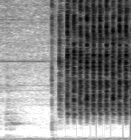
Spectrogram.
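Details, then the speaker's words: Air-conditioning expansion valve on a test rig, driven by button press: fast, even ratchet of crisp clicks about sixteen a second, then stopping, the stepper normally turning the shaft open. "我们移除这个，我们放另一个看看连接器是否可以修复保持在这里，我们听到阀门的声音，"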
